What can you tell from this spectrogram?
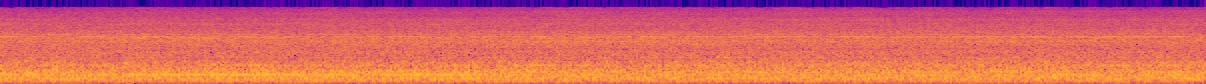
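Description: Steady industrial roar of a steel melt shop during hot-metal charging of an open hearth furnace, with a steady mid-pitched hum running through it.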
